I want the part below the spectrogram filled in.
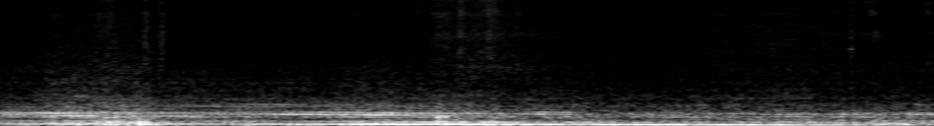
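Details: Ford Explorer, warmed up, turbo with VTA-modded bypass valves, after reattaching popped-off wastegate actuator rod: deep loud exhaust rumble builds steadily under load without stumble; boost leak symptom resolved, engine pulls cleanly.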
